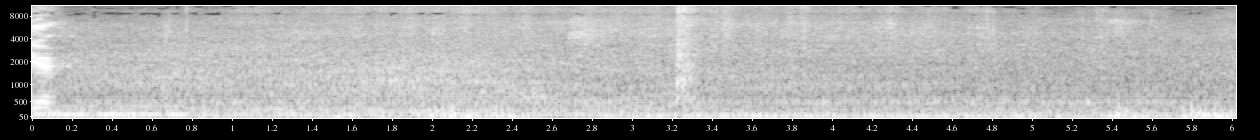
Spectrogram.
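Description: Low, steady rumble of city street traffic, a vehicle engine running close by, with a single short click about three seconds in.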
